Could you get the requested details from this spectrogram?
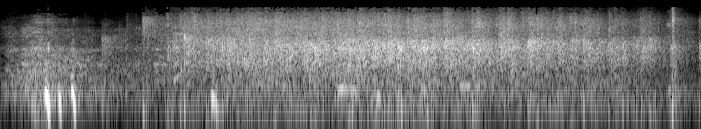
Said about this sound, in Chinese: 我不知道大家拍手是什么意思。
